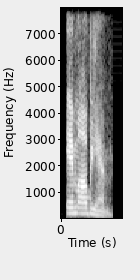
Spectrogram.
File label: "MRBM", Indian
